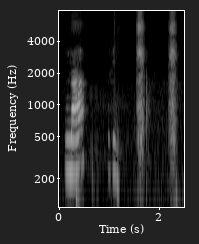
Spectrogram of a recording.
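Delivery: "Canari" slowly by syllable, then bare "K, k" consonants; slow word followed by isolated k sounds; sounding out k. Shown as a demonstration. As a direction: draw out "Canari", then pop the lone "k". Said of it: "Où est-ce qu'on entend le son".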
